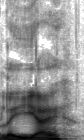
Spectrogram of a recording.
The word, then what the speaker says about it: Laie: Laie.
